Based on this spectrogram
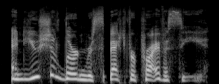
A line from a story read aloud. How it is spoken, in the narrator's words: I snapped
